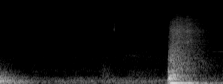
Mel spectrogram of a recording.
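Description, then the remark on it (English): One heavy thud of a man's fist punching a wall upstairs, a deep, booming knock that fades quickly after a stretch of quiet, with no voices. “There's a guy going off his head upstairs. He's punching walls.”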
